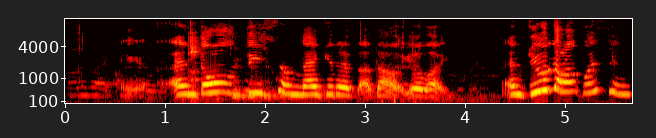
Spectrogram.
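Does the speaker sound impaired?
Yes: cerebral palsy; onset at 19 days old from encephalitis, high fever and first seizure, 23 years, scoliosis, scoliosis surgery; leg cramps from staying in one position and poor circulation, back pain resolved after surgery.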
